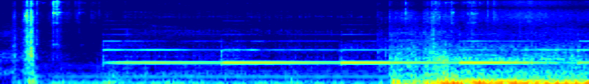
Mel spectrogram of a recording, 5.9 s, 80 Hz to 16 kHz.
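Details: 2000 Dodge Ram 5.9 Cummins with VP44, cold start after sitting overnight, after replacing the fuel return line banjo bolt O-rings that caused hard starting: key-on chimes, short crank, catches quickly and settles to steady idle; starts clean.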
